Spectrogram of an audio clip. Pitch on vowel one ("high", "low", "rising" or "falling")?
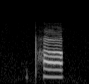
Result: high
